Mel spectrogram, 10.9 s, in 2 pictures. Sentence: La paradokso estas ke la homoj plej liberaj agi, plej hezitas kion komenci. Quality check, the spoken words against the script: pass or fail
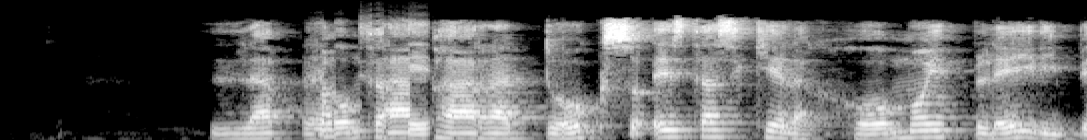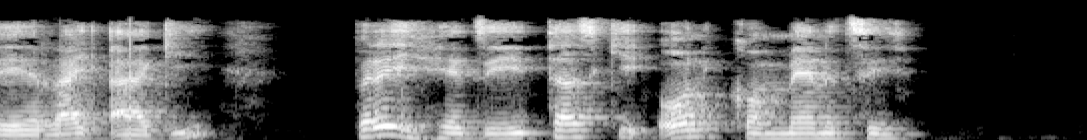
fail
